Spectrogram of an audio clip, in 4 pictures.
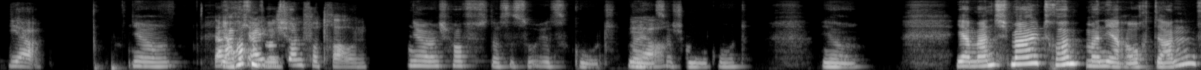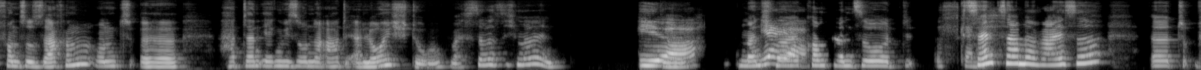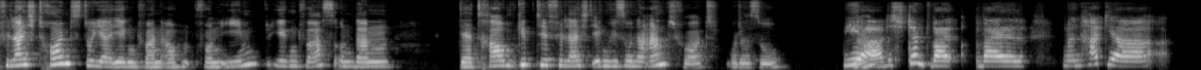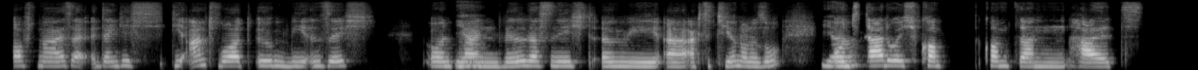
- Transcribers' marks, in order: other background noise
- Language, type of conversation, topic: German, unstructured, Was fasziniert dich am meisten an Träumen, die sich so real anfühlen?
